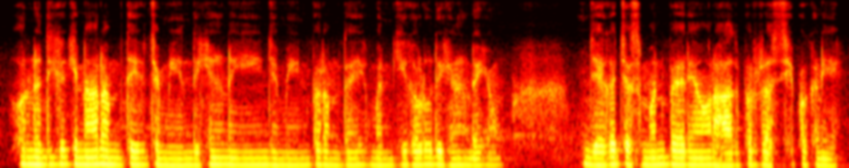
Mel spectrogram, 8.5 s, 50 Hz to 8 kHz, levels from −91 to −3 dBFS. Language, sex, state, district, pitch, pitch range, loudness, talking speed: Garhwali, male, Uttarakhand, Uttarkashi, 115 Hz, 110-120 Hz, -19 LUFS, 170 wpm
